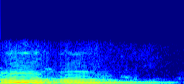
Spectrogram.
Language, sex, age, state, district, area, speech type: Maithili, male, 18-30, Bihar, Sitamarhi, urban, conversation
